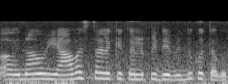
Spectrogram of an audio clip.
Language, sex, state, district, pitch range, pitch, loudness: Kannada, female, Karnataka, Dakshina Kannada, 230-260 Hz, 240 Hz, -13 LUFS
